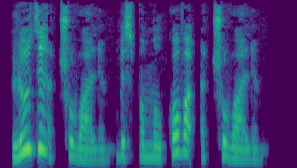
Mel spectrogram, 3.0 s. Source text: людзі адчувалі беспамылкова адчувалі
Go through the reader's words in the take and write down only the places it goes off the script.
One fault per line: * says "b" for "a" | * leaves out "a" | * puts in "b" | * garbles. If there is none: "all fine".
all fine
